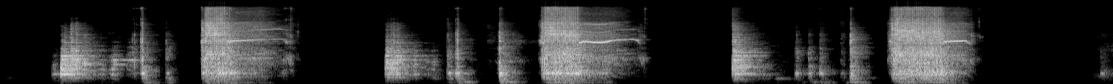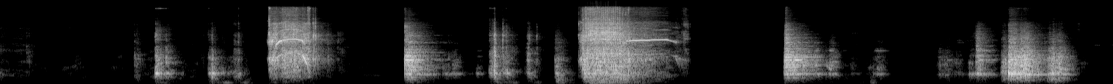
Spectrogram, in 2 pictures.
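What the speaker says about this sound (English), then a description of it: "So I'm going to go ahead and pull these wheels off and get ready to go get these swapped out." A power tool removes the wheels from an Offgrid XL camper ahead of a tire swap. It fires in repeated loud, close whirring bursts, each lasting a second or two, separated by short quiet gaps.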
